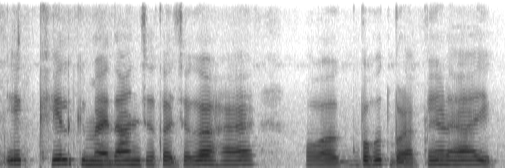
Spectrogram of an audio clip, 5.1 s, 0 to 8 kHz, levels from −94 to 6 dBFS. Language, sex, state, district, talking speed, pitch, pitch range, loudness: Hindi, female, Jharkhand, Garhwa, 165 wpm, 200 Hz, 185-210 Hz, -17 LUFS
